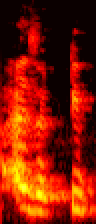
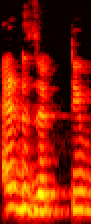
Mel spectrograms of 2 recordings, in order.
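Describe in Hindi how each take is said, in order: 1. 'd' की ध्वनि silent रहती है। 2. 'd' की ध्वनि साफ़ बोली जाती है। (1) "डी को हम नहीं पढ़ते, इसीलिए इसको एडजेक्टिव पढ़ते हैं।" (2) "इसको एडजेक्टिव नहीं बोलते हैं।"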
